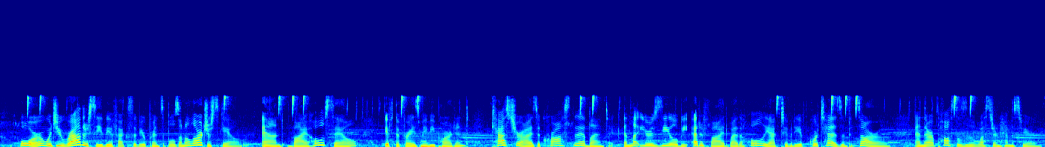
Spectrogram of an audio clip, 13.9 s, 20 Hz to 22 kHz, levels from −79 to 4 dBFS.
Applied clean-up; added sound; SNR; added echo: none; Chatter / Chirp, tweet / Livestock, farm animals, working animals; 19 dB; none.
